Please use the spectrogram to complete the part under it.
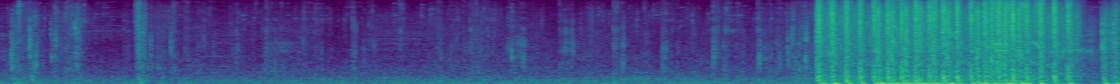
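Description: Rapid machine gun fire in the Star Citizen video game, a loud sustained burst near the end after several seconds of quieter scattered shots and ambient game noise.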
